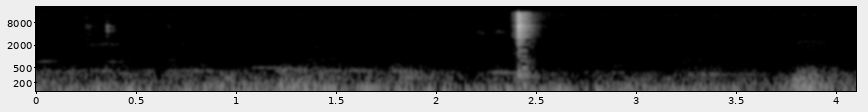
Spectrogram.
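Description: A disposable lighter struck once, a single sharp click about two and a half seconds in, to light a flame for melting the frayed end of the claw string. A fainter tick comes near the start.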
